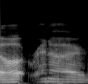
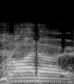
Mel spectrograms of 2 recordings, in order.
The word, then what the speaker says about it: Hot Reno: I think there was a stage when we first started playing, like before we played, I'm like, hey, we're Hot Reno, not Reno, not Rhino.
